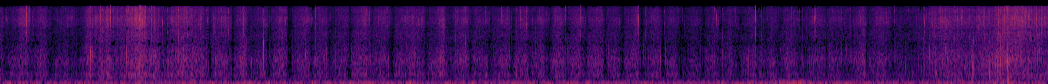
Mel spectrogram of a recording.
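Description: A flat makeup brush sweeps over plastic cling wrap stretched across a microphone head held in one hand. It makes a continuous soft crinkling and rustling over a steady low hum, swelling brighter and louder around the start and again near the end.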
